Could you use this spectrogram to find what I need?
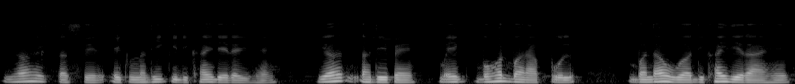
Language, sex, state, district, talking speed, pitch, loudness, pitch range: Hindi, male, Uttar Pradesh, Muzaffarnagar, 165 wpm, 110 Hz, -27 LUFS, 105-120 Hz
